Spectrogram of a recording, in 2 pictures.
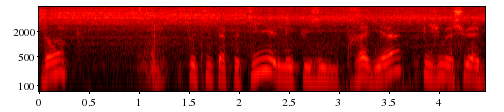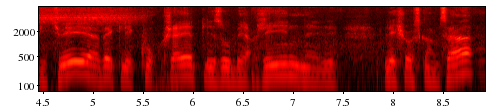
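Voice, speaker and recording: A man chatting in a relaxed, anecdotal way during a documentary interview about his eating habits. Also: a little high, unhurried, slight background noise. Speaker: hospital nutrition workshop participant.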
